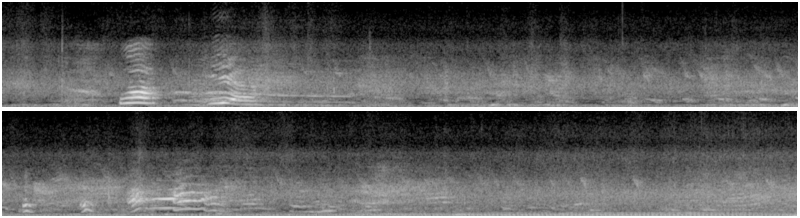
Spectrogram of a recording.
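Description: Small birds chirping steadily in the background, with two loud short calls about a second in and a cluster of louder calls around six seconds.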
